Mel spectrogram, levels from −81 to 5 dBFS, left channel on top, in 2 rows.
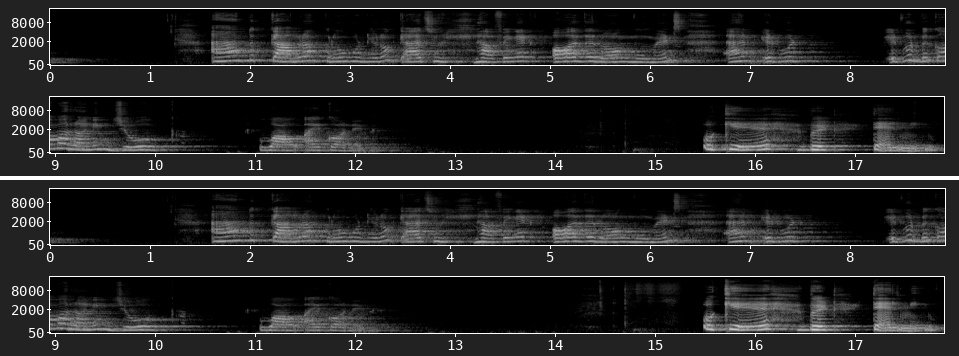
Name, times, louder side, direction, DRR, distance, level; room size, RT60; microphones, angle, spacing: voice 1, 1.2-7.5 8.4-10.1 11.0-12.1, left 2 dB, 20° left, 3.0 m, -29 dB
voice 2, 15.5-17.8, right 3 dB, 80° right, 1.1 m, -21 dB
30.0 x 17.0 x 9.9 m
head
